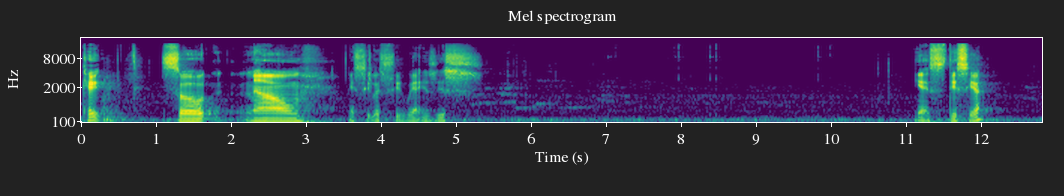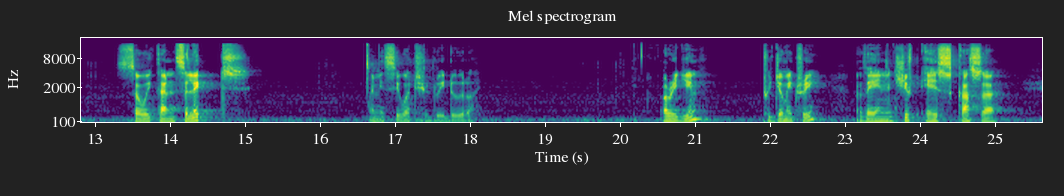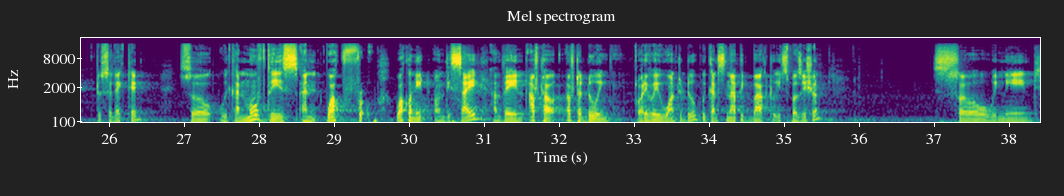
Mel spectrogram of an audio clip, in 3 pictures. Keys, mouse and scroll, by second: 5.8 Tab, 6.4 Tab, 7.1 click, 8.0 click, 10.0 click, 11.3 Tab, 11.6 Tab, 13.4 a, 22.0 click, 25.8-28.4 right drag, 25.8 shift+s, 27.4 g, 28.4-36.0 drag, 36.0 Tab, 36.4 scroll up 1, 38.1-38.4 scroll down 1.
